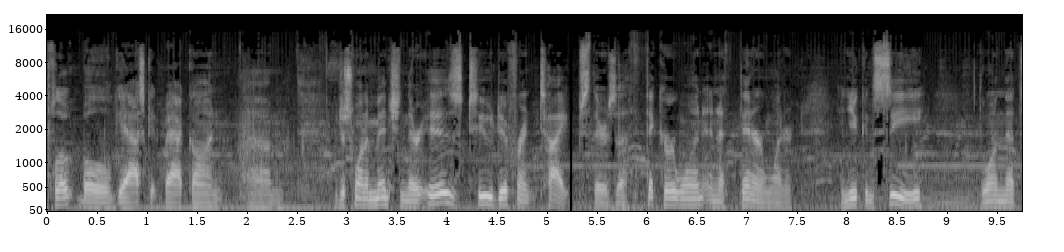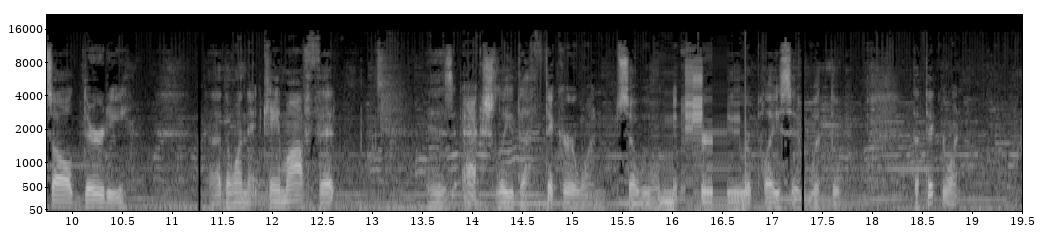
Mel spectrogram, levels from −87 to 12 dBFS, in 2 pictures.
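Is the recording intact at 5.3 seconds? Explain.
No. A gap at a join of encoded pieces runs from 5.23 to 5.26 s, about 33 ms. Encoder start delay and last-frame padding stayed in, so continuous sound drops out briefly, then resumes where it stopped. The waveform shows a brief silent notch with smeared edges, and the spectrogram a thin vertical blank band.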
